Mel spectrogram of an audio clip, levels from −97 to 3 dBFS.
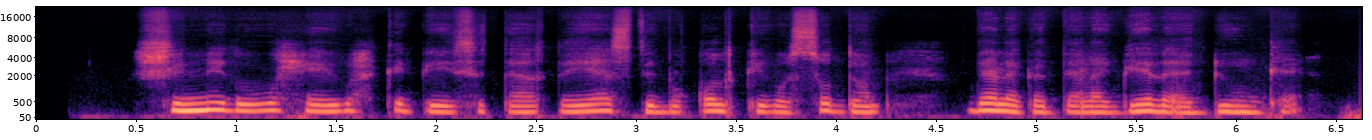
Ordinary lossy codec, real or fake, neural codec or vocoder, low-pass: none; fake; codec, 44.1 kHz, 3.4 kbps, Pupu-Codec; none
